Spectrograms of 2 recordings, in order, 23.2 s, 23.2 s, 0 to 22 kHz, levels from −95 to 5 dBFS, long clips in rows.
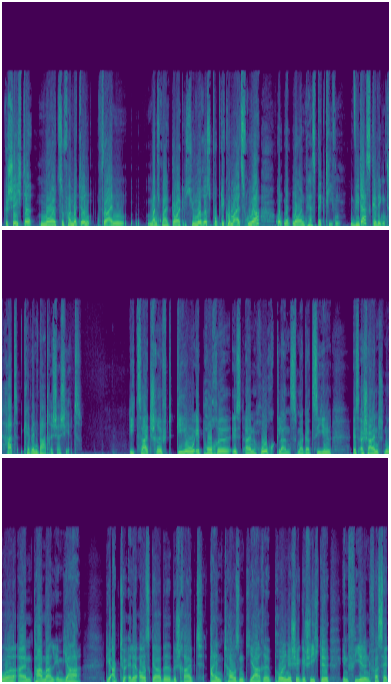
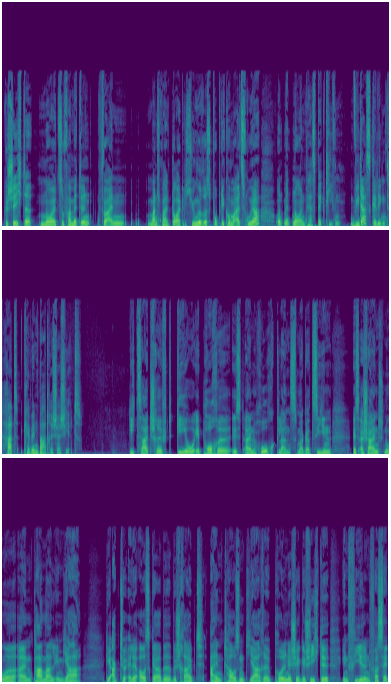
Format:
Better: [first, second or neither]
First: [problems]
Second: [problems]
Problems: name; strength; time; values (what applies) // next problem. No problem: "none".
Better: second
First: distortion; slight; 8% of the sound clipped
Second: none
